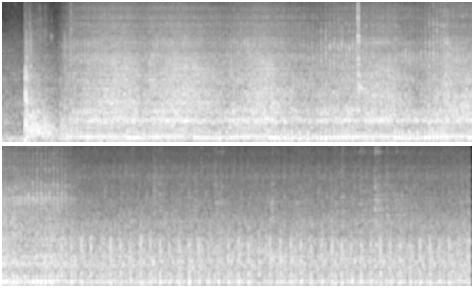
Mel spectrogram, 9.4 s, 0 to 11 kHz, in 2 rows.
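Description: Small single-cylinder four-stroke engines of 1967 Honda 90 step-through motorcycles running, the pitch rising and falling with light throttle at first, then settling into a steady idle.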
